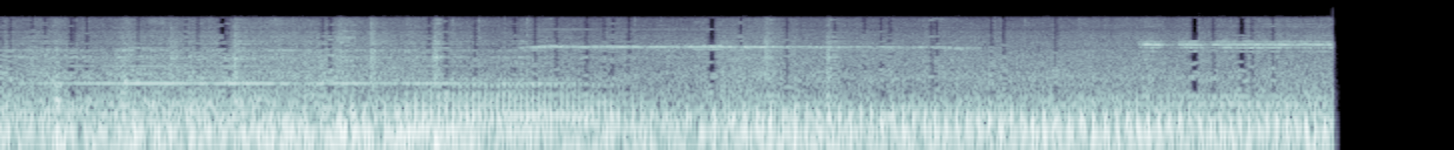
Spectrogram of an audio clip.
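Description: A passing train rumbling over the rails as its last carriage clears a level crossing, then a crowd of motorcycles running and moving off across the tracks. A steady high tone sounds for about two seconds midway and a shorter one near the end, and the sound cuts off abruptly just before the end.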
